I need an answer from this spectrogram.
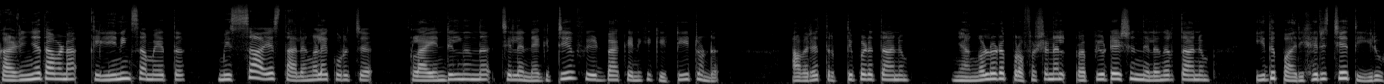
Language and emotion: Malayalam, fearful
